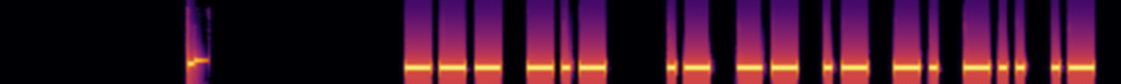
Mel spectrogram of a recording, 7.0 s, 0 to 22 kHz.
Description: Morse code, heard as a keyed tone, about 22 wpm, 700 Hz. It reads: OK AMANDA
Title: K1USN SST QSO Practice 22wpm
